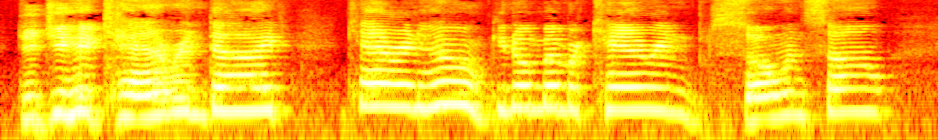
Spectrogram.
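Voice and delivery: imitated yelling. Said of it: "yelling across the bar to each other".

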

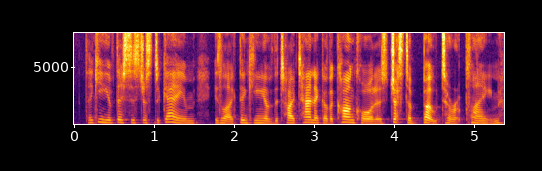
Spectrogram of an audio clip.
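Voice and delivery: put-on low, extra-British accent. Speaker quotes Quinn from Shut Up and Sit Down, British-accent Quinn impression. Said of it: "I have to do it more British".

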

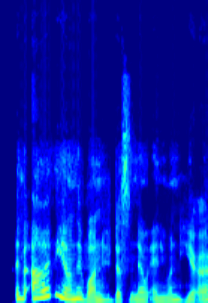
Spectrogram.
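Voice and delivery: imitated, put-on British accent. Quoting a late friend's favourite line, imitating Julie Taraschuk in a British accent. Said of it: "she said it in a British accent".

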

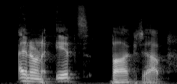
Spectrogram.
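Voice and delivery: ordinary talk, nothing marked

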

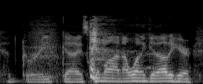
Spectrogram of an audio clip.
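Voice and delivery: ordinary talk

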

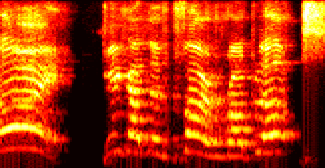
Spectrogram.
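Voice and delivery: very high-pitched yelling. Showing what a recorded ringtone of shouting would sound like: put-on shouting at someone. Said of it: "I'll record me just shouting at you".

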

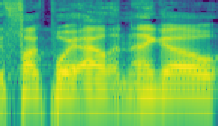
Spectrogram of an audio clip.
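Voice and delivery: normal talking voice

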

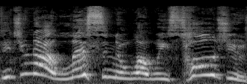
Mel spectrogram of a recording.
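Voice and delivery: put-on screaming. Retelling screaming at a character while watching: imitating screaming. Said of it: "I was screaming at Goku".

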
